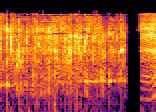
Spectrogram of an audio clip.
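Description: Water splashes and pours steadily over a child being bathed, a continuous close wet rush that cuts off briefly and then resumes.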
